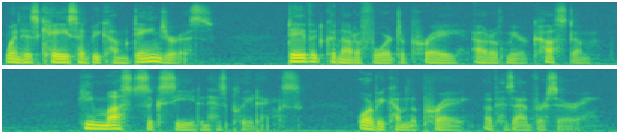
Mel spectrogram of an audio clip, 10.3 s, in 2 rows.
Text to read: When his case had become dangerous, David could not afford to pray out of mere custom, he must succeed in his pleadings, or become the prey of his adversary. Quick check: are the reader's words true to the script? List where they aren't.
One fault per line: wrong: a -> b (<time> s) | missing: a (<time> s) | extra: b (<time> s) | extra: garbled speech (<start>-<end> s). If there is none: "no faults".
no faults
